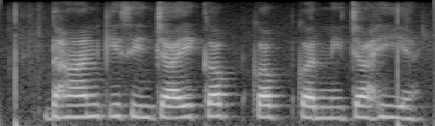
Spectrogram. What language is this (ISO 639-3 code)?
hin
